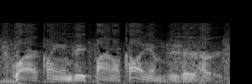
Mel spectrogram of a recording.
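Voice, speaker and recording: Folksy, indignant old Southern shopkeeper, animated rustic drawl, noisy vintage radio serial. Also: male voice, low-pitched, normal speed. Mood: indignant, suspicious. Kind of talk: 1930s radio comedy serial acting. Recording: muffled, noisy 1930s radio recording.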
